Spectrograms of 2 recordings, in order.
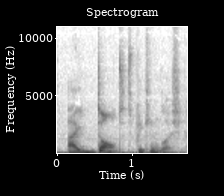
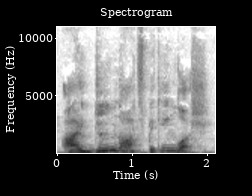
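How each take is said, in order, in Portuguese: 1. O auxiliar é contraído em uma sílaba, don't. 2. Do e not são ditos separadamente e com ênfase. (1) "numa linguagem natural, é muito comum as pessoas fazerem essa contração" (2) "você já está tão irritado que você deixa isso enfatizado"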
